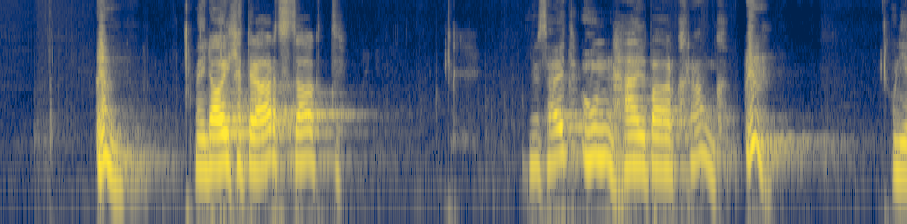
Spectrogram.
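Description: An elderly man speaks slowly and deliberately through a microphone.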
